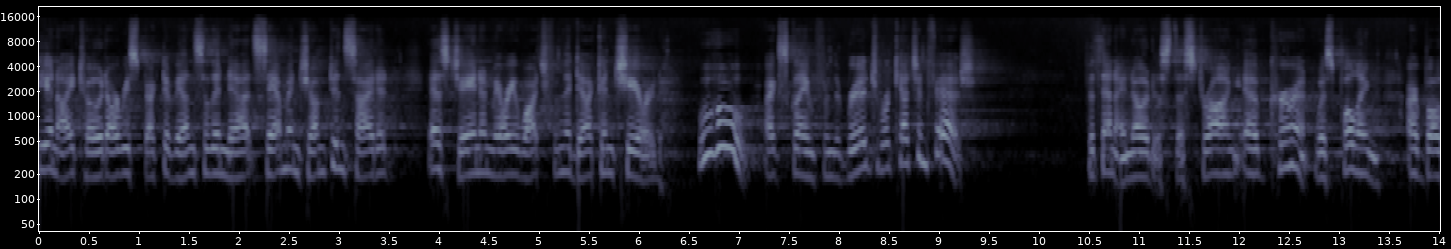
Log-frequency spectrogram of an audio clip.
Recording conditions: live audience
